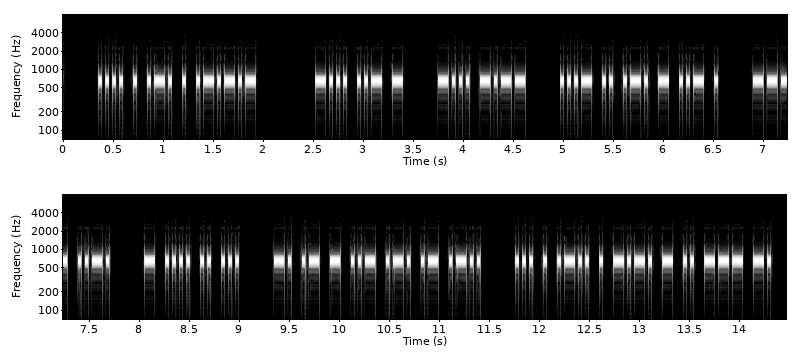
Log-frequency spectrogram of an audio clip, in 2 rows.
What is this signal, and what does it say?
Morse code, heard as a keyed tone, about 34 wpm, 650 Hz. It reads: HERE. BUT BY VIRTUE OF THIS NATURAL SELECTION
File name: Book Two / 08-Chapter 8 - 34 WPM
